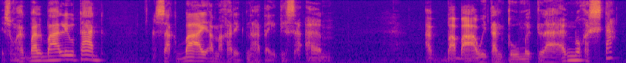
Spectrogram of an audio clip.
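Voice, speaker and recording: Forceful, rueful old Ilocano father. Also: low voice, big pitch swings, slow, exaggerated voice. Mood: earnest. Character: repentant old father who likes his drink, earnest and rueful. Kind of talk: radio drama acting.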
